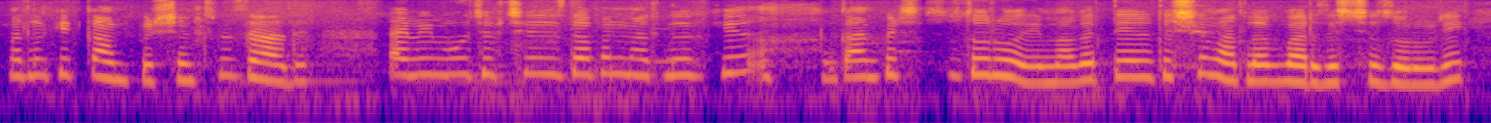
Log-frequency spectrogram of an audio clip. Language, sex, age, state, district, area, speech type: Kashmiri, female, 30-45, Jammu and Kashmir, Kulgam, rural, spontaneous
